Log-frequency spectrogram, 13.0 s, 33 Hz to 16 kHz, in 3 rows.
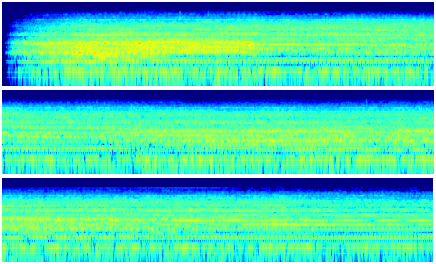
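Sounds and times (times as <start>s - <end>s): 
sirens: 0.2s - 12.8s.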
